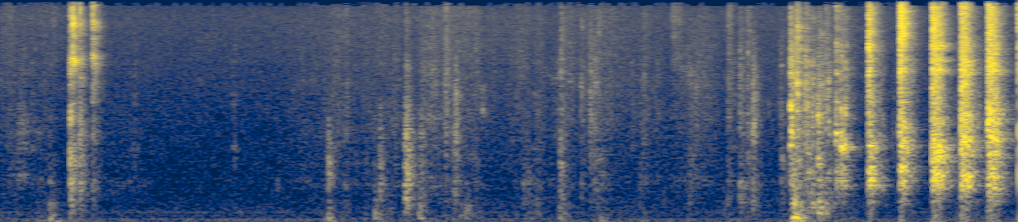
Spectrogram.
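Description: Two plastic yogurt pots bashed together by a child: a few scattered hollow knocks, then a loud, rapid run of about seven sharp clacks toward the end.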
